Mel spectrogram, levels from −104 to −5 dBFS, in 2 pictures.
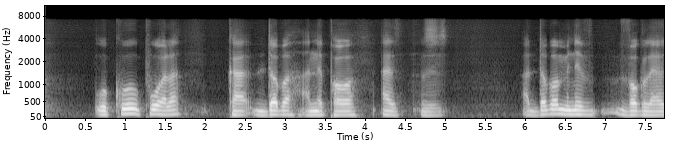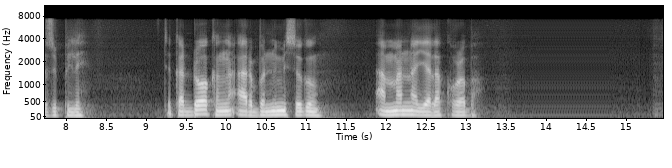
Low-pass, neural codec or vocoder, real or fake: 7.2 kHz; codec, 16 kHz, about 1 kbps, DyCAST, with the encoder's durations; fake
